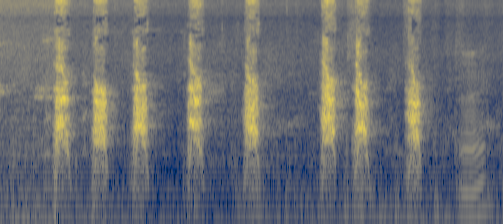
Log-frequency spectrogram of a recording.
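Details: Vietnamese bobtail puppy from a litter of three barking cheekily: eight sharp, bright barks in uneven clusters over five seconds, with a short, faint whine at the end.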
